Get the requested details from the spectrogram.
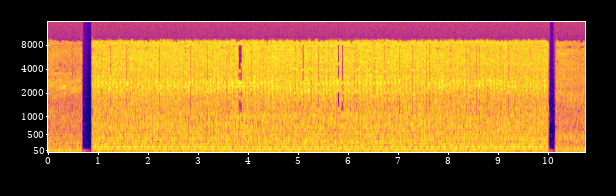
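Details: Yanmar diesel engine used as an off-grid power source, started after its metal building was warmed by a diesel heater at −12 °C outside; steady low thrum with an even beat, no knocks or misses, idling healthily while charging the battery.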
